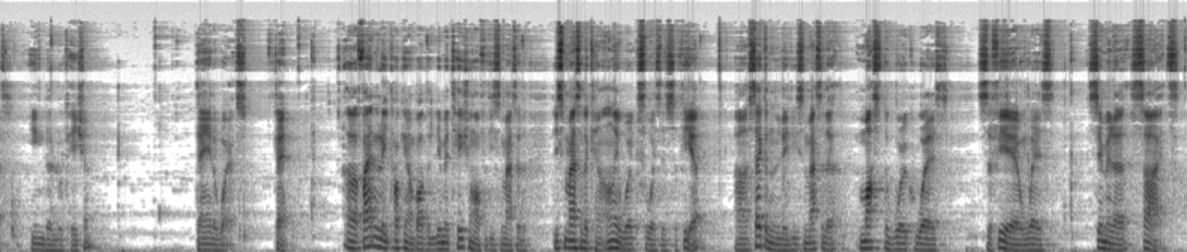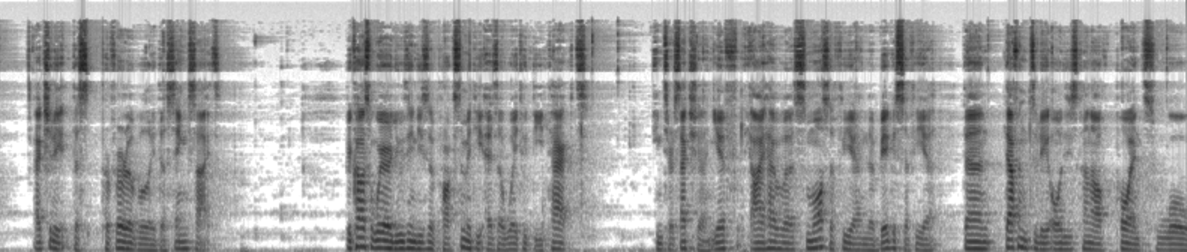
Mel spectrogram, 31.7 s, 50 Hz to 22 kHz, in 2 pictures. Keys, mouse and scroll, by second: 2.2-5.3 shift+drag, 5.8-8.7 middle drag, 8.7 click, 9.4-14.7 shift+middle drag, 14.7 d, 15.0 click, 15.9 d, 16.4-18.1 drag, 18.1 d, 18.2 d, 19.3-23.7 shift+middle drag, 23.7 d, 23.8-24.2 right drag, 24.2 d, 24.7 d, 25.2-25.8 shift+middle drag, 25.8 d, 26.2-26.9 drag, 26.9-27.3 d, 27.4-29.1 drag, 29.1-31.6 typing, 30.9 click.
